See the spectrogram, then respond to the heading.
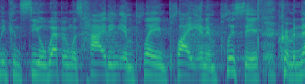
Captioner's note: claps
